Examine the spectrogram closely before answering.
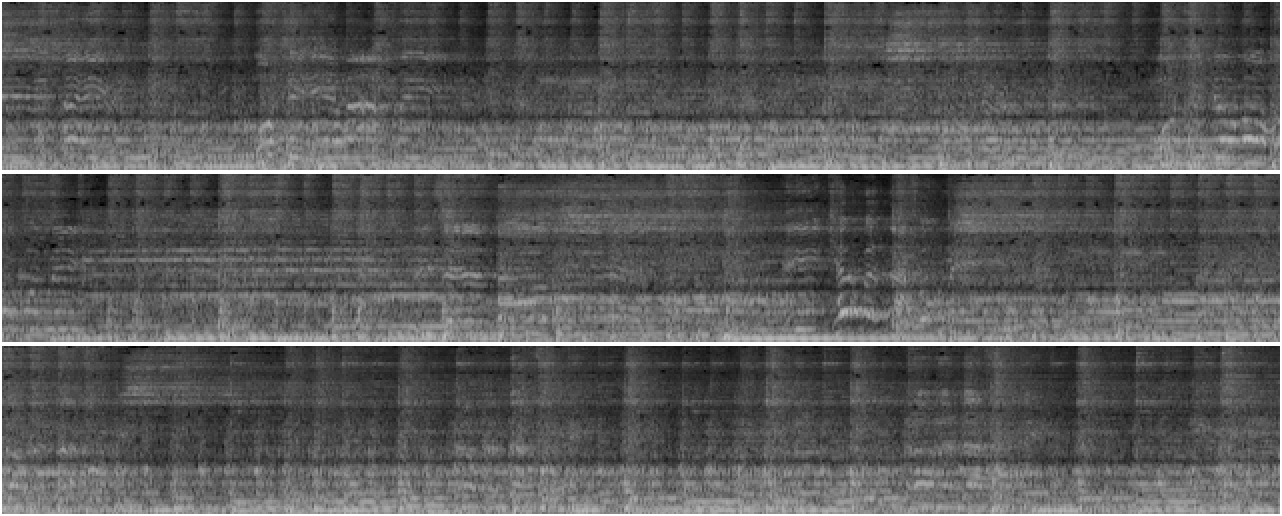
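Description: Three-piece rock band playing live: electric guitar, bass guitar and drum kit.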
